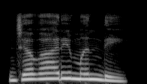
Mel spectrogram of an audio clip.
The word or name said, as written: ಜವಾರಿಮಂದಿ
